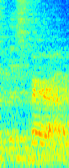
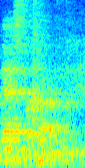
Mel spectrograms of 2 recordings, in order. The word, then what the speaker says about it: Despero: it's called for forever I thought it was despo not despero so I don't we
